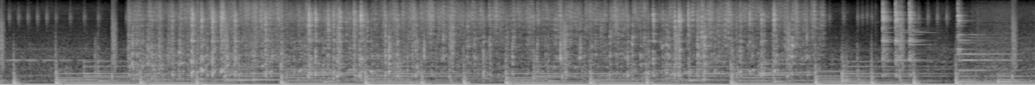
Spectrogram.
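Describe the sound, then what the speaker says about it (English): Egg batter for tonkatsu being whisked in a bowl, a fast, continuous rhythmic clatter of utensil against dish, close and loud, with a few clinks toward the end. "First we make batter with egg."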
